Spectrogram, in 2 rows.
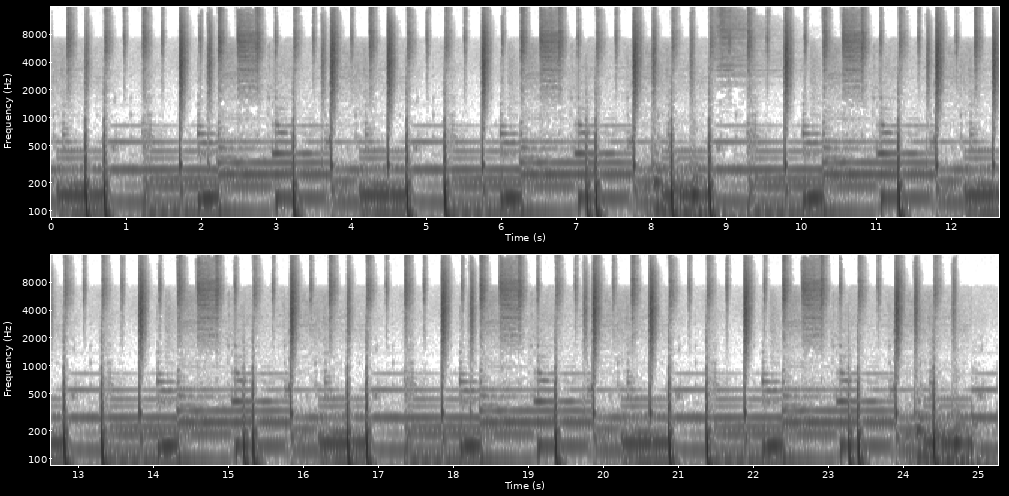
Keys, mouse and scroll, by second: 0.4 -, 0.9 =, 1.4 =, 1.8 click, 3.2 -, 3.6 -, 3.8 =, 3.9 scroll down 2, 3.9 =, 4.7 click, 5.3 click, 6.0 -, 6.2 scroll up 1, 6.4 =, 6.5-7.0 scroll down 2, 7.1 click, 8.5 -, 9.0 =, 9.1 scroll up 2, 9.3 =, 9.6 =, 10.1 click, 11.0 click, 12.1 -, 12.6 =, 12.9 =, 13.1 =, 13.2 scroll down 2, 13.6 click, 15.3 -, 15.8 -, 16.1 =, 16.3 scroll down 2, 16.3 =, 17.2 click, 17.9 click, 18.1 click, 18.2 click, 18.4 click, 18.7 click, 19.2 click, 19.5 click, 19.8 click, 20.0 click, 20.2 click, 20.4 click, 20.4 right click, 20.9 -, 21.2 scroll up 1, 21.4 =, 21.6 -, 21.8 =, 22.4 scroll up 2, 22.9 click, 23.1 click, 23.3 click, 23.6 click, 23.9 =, 24.0-24.5 scroll up 3, 24.1 =, 24.7 click, 25.1 click.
